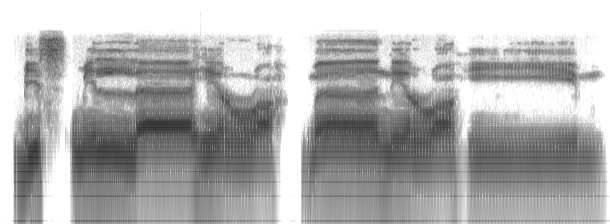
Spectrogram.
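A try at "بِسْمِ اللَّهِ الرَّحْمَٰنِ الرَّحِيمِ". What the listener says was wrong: Ya, di huruf ha-nya dihaluskan lagi, ya. Bismillahirrahmanirrahim. Jadi bedakan huruf ha besar sama ha kecil, ya. Kalau ha besar ya lebih kasar kalau bisa dibilang ya.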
